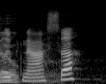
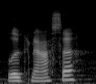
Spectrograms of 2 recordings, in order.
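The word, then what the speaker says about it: Lughnasadh: The next one is Lugnasa. – Wait, what? – Lugnasa. – Okay. – And it's spelled Lugnasadh.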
